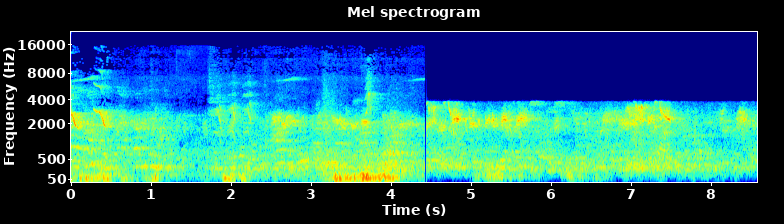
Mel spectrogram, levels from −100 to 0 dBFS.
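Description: At 4.42 s the sound drops out for about 20 ms, then returns dull and boxy, with nothing above 3.8 kHz and a faint new noise floor, at about the same level. This is likely an input switched to a poorer device. A spectrogram shows the upper band cut off abruptly from there on.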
